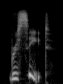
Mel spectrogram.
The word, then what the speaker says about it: receipt: Remember, it's proof of your purchase, and the letter P is silent, so we simply pronounce it receipt.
